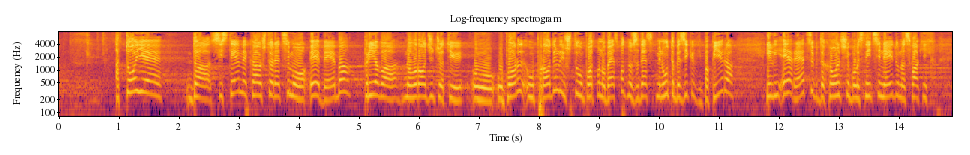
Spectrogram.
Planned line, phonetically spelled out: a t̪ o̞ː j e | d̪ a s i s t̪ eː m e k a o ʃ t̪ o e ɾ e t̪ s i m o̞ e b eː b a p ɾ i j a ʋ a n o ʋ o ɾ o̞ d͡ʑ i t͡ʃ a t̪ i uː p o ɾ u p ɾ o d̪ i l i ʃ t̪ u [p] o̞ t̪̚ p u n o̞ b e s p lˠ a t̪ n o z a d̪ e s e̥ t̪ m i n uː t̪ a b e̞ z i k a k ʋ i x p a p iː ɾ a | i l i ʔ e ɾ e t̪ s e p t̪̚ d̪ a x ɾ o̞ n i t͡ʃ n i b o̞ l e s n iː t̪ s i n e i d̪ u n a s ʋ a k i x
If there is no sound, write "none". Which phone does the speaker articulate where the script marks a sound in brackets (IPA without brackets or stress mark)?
p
